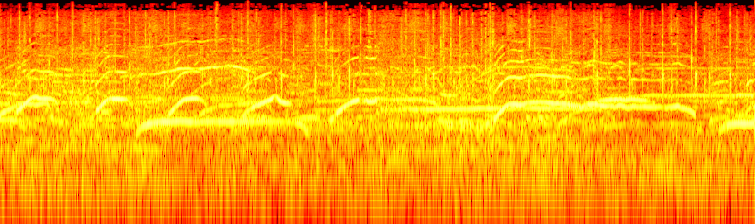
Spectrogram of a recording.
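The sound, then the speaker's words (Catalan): An audience at a stage show cheers wildly, with high wavering shrieks and whoops overlapping in a dense, loud, continuous roar. “doncs ara hi ha un moment de bogeria absoluta aquí entre el públic. Ah, t'ho diràs. Sí, mira, mira, escolta.”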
